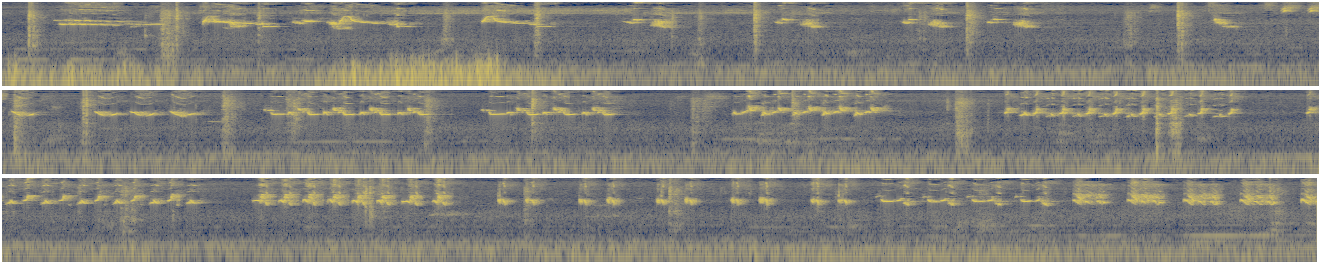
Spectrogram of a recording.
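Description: Small songbirds chirping and trilling busily and without a break. Scattered sharp knocks come through, fitting a shovel working soil, with a brief low rumble about three seconds in.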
